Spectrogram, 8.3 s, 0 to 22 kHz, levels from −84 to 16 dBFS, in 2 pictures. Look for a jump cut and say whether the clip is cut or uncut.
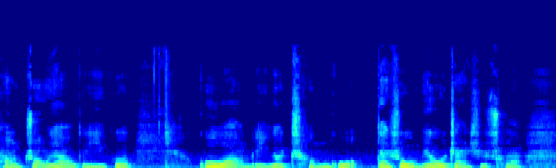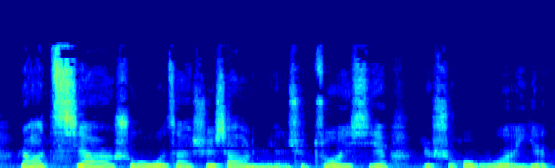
cut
